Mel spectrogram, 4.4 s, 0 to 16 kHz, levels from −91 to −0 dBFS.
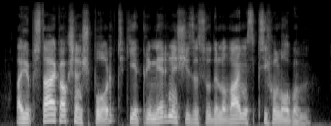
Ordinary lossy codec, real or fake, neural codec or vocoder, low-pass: none; fake; codec, 44.1 kHz, 3.4 kbps, Pupu-Codec; 14.4 kHz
